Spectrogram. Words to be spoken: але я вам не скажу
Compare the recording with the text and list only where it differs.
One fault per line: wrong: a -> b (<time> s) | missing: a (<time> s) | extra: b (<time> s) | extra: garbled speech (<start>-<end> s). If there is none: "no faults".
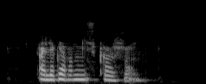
no faults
